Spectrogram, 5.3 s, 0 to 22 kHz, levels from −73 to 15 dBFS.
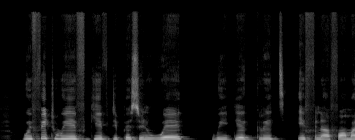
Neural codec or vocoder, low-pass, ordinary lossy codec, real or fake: autoencoder, 48 kHz, 128 numbers a frame, DAC-VAE, trained on Japanese speech; none; none; fake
